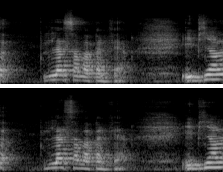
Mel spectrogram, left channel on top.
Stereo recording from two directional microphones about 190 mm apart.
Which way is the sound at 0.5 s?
35° left (ahead or behind).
